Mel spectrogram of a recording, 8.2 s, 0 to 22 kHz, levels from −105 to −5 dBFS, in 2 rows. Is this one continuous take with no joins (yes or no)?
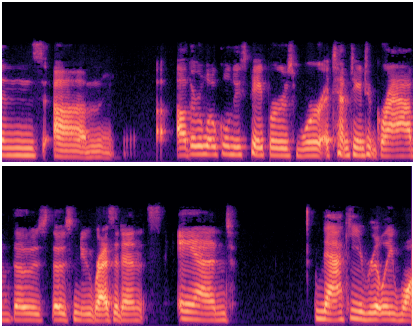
no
